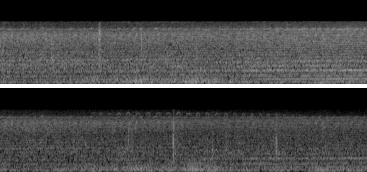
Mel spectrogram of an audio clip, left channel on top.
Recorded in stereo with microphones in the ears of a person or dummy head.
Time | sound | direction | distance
0.0 | a drone | 25° left (ahead or behind) | ?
